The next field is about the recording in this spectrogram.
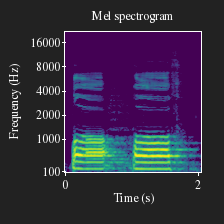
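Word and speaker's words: ق: করি বোঝা যাবে ইনশাআল্লাহ এই হরফটি একটু ধাক্কা দিয়ে উচ্চারণ করা লাগে অর্থাৎ যেটাকে তাসবিদের ভাষায় কলকলা বলে এই হরফটিকে ধাক্কা দিয়ে উচ্চারণ করতে হয় বলতে কফ জিহ্বার গোড়া তার বরাবর উপরে তালুর সঙ্গে লাগায় এই হরফটি উচ্চারণিত হয় কফ কফ এরপরে যে হরফটি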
